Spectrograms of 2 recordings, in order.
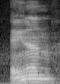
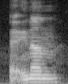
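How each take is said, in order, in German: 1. Die Laute werden locker abgeschwächt. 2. Die Laute werden locker abgeschwächt.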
